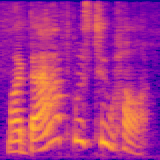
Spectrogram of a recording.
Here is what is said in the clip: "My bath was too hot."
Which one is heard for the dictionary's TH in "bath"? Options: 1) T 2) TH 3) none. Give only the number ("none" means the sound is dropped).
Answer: 2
